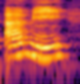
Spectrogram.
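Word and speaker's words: amie: you would say PE but Amy because Amy is just showing that a female friend you would not pronounce the e at the end and that's because it follows a vowel so my and this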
